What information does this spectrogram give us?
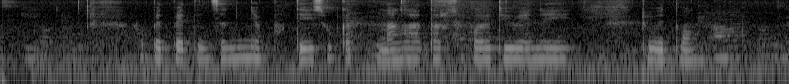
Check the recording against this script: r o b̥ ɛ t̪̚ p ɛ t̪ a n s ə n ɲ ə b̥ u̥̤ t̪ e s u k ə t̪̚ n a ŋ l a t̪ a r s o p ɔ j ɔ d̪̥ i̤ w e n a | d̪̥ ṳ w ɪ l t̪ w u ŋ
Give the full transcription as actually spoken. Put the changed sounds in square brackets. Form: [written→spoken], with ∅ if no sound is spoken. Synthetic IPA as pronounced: r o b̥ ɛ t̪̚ p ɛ t̪ [a→i] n s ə n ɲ ə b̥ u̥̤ t̪ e s u k ə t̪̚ n a ŋ l a t̪ a r s [o→u] p ɔ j ɔ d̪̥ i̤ w e n [a→e] | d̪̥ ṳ w ɪ [l→∅] t̪ w [u→ɔ] ŋ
